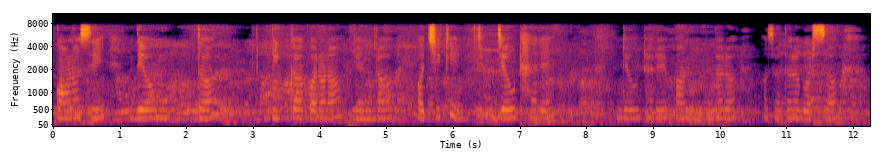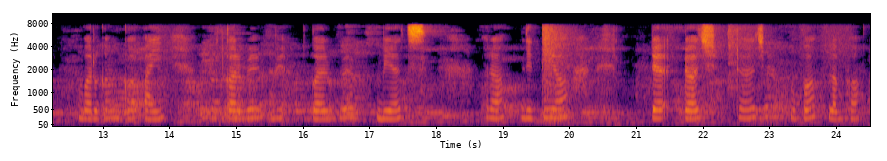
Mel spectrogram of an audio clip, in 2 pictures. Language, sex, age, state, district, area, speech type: Odia, female, 18-30, Odisha, Malkangiri, urban, read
